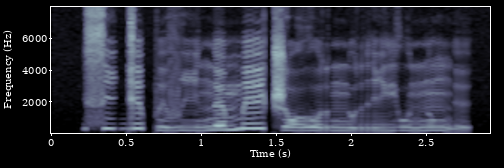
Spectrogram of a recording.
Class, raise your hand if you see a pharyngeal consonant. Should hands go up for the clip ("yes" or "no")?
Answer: no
